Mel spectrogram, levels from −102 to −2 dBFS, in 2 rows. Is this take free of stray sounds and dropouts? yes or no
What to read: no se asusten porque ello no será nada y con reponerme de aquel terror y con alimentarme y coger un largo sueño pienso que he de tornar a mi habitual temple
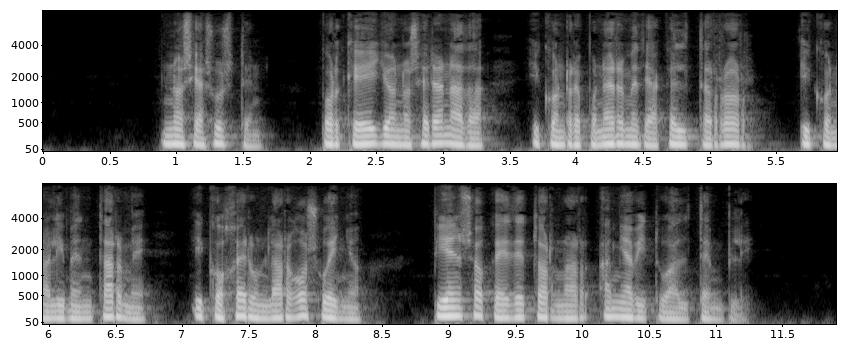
yes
